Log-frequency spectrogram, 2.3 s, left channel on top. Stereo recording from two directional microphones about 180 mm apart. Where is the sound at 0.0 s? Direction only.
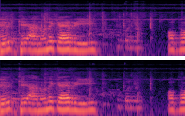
65° right (ahead or behind).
